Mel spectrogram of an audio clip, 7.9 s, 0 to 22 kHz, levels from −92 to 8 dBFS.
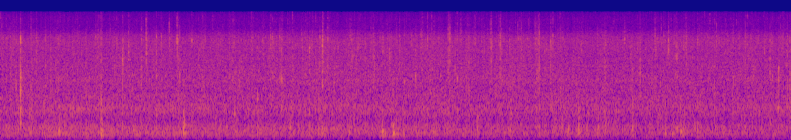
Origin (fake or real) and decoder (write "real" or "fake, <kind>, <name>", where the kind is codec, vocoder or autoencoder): real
